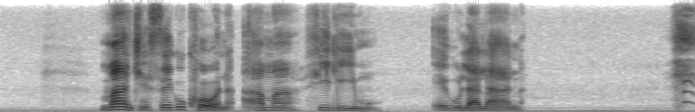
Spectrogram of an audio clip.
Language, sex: Swati, male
